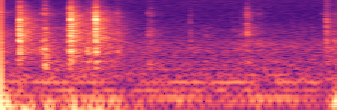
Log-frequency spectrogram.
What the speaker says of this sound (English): I don't know what is going on with my typing here.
